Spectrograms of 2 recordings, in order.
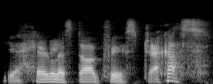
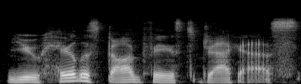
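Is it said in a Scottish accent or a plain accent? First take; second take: Scottish; plain. First: It is said in an attempted Scottish accent. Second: It is read in the speaker's ordinary voice.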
